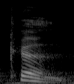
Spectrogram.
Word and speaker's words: Köln: I preached in Cologne about 4 years ago, and it's a wonderful city on the River Rhine, or as the locals say, Köln.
